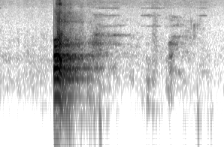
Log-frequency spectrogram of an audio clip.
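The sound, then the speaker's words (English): A single sharp, loud dog bark with a harmonic, slightly drawn-out tail that fades within half a second, followed by near silence and a couple of faint ticks. “It will immediately turn back and bark.”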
